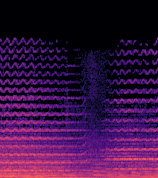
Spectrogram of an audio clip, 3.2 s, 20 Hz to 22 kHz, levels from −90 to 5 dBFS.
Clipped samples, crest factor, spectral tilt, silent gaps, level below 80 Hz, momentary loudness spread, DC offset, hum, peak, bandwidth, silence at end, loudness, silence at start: under 0.1%; 14 dB; -4 dB/octave; none; -38 dBFS; 10 LU; under 0.1%; none; -12 dBFS; 17.5 kHz; 0 s; -26 LUFS; 0 s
